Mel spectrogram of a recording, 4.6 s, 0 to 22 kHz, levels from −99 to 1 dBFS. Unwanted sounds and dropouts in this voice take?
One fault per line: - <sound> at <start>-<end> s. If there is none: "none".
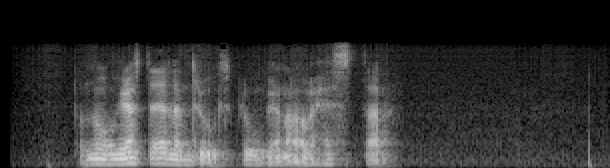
none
